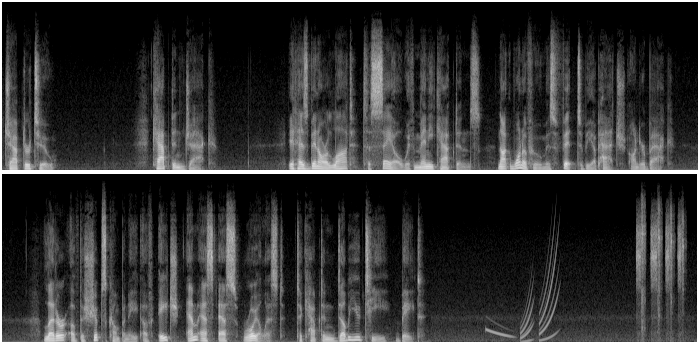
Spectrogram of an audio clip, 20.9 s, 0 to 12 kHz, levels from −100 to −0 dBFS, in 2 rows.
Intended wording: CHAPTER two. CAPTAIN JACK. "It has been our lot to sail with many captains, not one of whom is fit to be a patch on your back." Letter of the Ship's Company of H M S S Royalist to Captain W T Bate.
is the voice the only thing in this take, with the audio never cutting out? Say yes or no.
no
